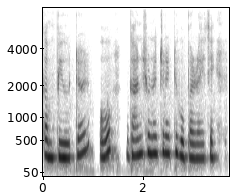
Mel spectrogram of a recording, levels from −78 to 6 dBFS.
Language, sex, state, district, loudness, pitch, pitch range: Bengali, female, Tripura, West Tripura, -14 LUFS, 255 Hz, 230-285 Hz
